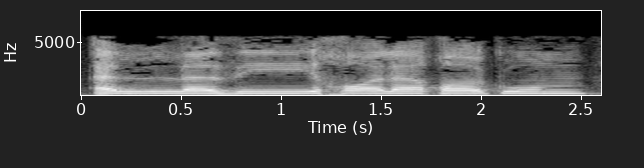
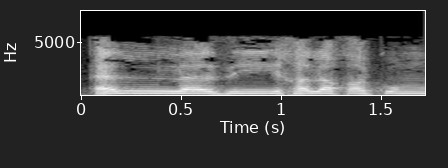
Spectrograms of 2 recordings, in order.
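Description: First: The vowels of the second word have equal length. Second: The second word is suddenly rushed through. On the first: The speaker calls it right. "بدك تسوي بين فتحة الخاء واللام والقاف وضمة الكاف" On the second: The speaker calls it wrong. "تجي فجأة شو تعمل؟ تسرع"

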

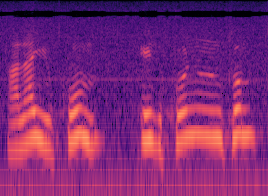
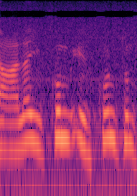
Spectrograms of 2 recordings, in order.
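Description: First: A brief silent break comes before 'idh'. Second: The words run on without a break before 'idh'. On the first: "وفي معانا السكت الخلف بالخلاف" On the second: "كالجميع كالجماعة"

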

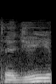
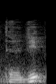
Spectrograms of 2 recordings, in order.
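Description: First: The word ends without a glottal stop. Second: The word ends with a glottal stop. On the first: "وتركه" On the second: "بالهمز الساكن"

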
